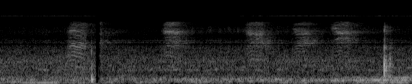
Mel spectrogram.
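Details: All-black bird, one size smaller than a robin, said to sing like crows, recorded in Calgary, Alberta, Canada on July 22, 2025. About five short hoarse, rasping bursts come over roughly four seconds, above a low background rumble, with one sharp click.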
